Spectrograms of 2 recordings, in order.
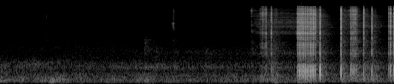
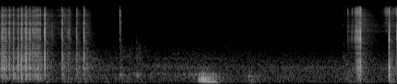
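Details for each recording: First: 110 V gas MIG welder set on D: choppy, sputtering crackle bursts with no steady sizzle, unstable arc; welder suspects wire feeding too fast or a wrong setting. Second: See, that sounds good to Hey, that that sounded way better to me.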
